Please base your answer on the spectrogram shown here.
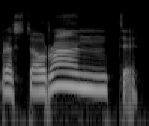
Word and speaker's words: restaurante: now I will say whenever you have a vow at the end of a word that one single stress will be placed on the penultimate syllable on the syllable before last so important therefore will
